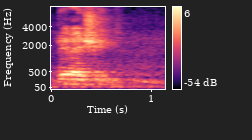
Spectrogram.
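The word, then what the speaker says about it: בראשית: Very quick you almost didn't hear the S sound, but we will say it as Bereshit, so that we can actually hear the S sound.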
